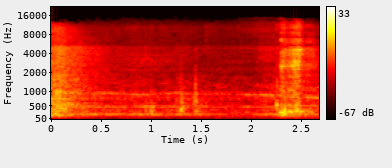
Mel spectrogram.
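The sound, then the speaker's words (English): A gym machine that is falling apart runs with a steady mechanical whir and hum, broken by a few rattling knocks, with a louder clatter near the end. “Just the machine falling apart. No big deal. Whoops. Did I do that? No. The machine is falling apart”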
